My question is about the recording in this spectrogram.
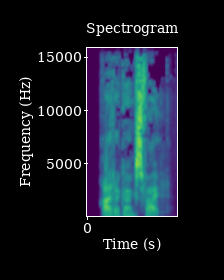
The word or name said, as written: rettergangsfejl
